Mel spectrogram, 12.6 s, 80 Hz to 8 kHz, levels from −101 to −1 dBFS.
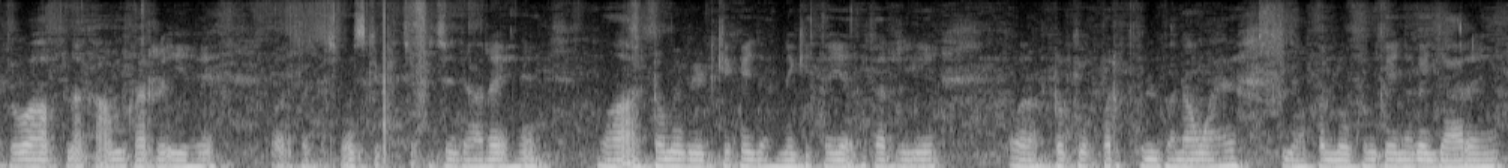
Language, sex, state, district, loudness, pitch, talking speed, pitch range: Marathi, male, Maharashtra, Sindhudurg, -29 LUFS, 120 Hz, 200 wpm, 115-125 Hz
